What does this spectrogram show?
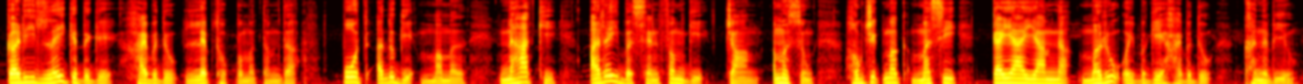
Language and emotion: Manipuri, neutral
